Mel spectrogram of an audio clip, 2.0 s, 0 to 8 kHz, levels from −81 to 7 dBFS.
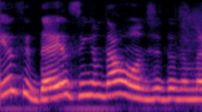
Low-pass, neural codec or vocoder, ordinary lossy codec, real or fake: none; none; none; real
